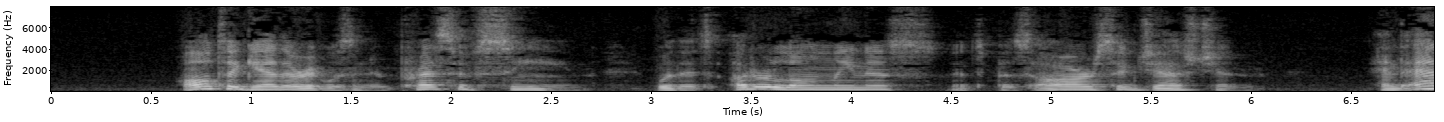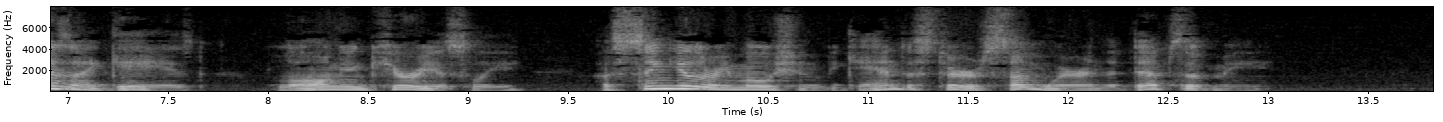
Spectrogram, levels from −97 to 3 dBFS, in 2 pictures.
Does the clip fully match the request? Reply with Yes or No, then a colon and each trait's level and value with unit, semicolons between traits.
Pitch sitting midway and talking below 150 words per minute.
Yes: medium, 150 Hz; slow, 135 wpm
